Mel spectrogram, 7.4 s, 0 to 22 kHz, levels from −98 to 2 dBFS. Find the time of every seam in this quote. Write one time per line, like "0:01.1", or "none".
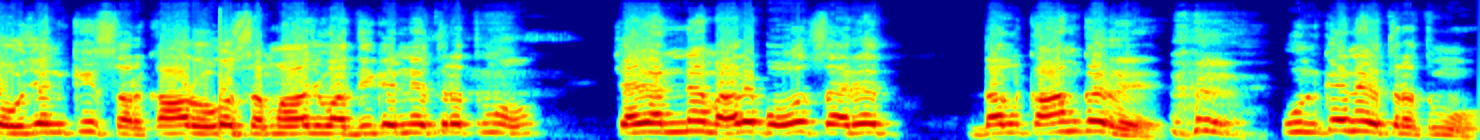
0:01.1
